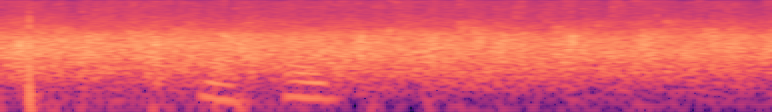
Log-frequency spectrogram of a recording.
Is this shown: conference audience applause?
yes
